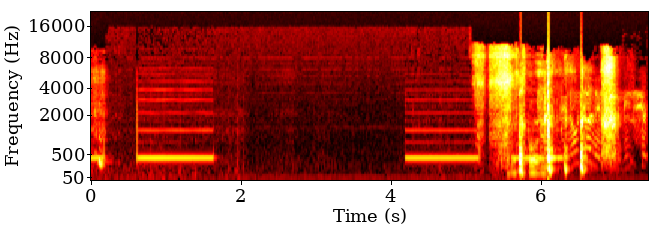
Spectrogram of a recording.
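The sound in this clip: An Italian telephone line gives two steady, mid-pitched beeps, each about a second long and separated by a long silence, followed by a person talking.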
